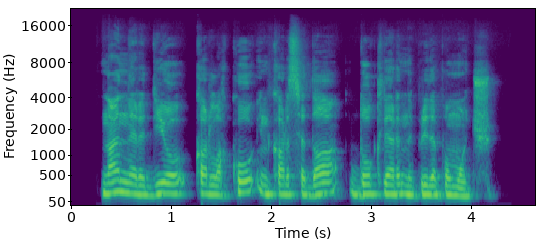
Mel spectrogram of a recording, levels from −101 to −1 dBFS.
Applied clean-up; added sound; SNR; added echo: none; none; none; none.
